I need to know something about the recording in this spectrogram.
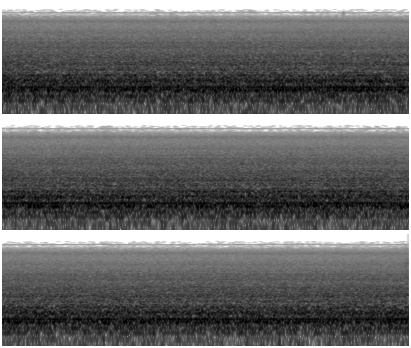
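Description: Steady room tone: an even hiss with a faint low hum, unchanging throughout.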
